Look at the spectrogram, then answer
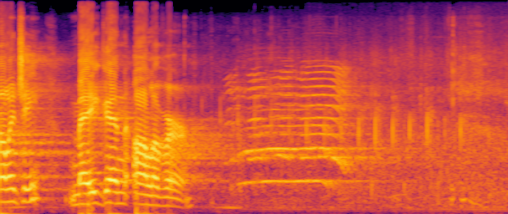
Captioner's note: applause and cheering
